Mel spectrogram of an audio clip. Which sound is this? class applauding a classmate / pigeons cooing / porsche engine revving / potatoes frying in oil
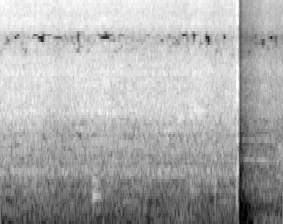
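potatoes frying in oil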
